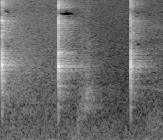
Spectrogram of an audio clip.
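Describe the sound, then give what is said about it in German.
Hooves clatter on a rainy morning in four sharp, hollow clacks with uneven gaps between them, each a bright percussive knock that rings briefly. No one speaks. “Man hörte Hufe klappern.”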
